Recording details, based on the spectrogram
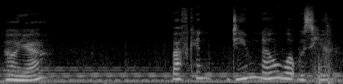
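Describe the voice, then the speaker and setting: An actress playing an earnest, stressed, assertive office administrator in a video game, firm and practical. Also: female voice, high-pitched, a little slow, music in the background. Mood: inquisitive. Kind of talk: naturalistic video game acting.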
